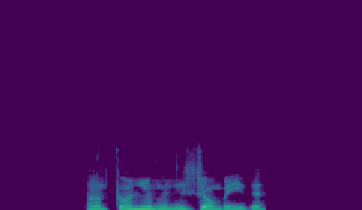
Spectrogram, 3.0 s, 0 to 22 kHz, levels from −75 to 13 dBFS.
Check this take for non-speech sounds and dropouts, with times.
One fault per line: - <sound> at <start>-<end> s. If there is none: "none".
none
